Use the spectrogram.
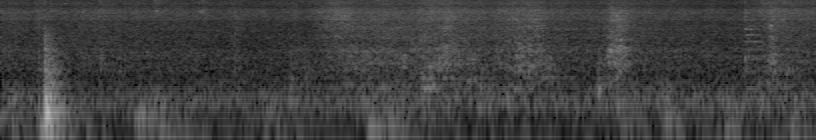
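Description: Masala paste sizzles and fries in a hot pan while a spoon stirs it, giving a steady close hiss with a few scraping strokes and soft knocks, and no voices.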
